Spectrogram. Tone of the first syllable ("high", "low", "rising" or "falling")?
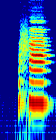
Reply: high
